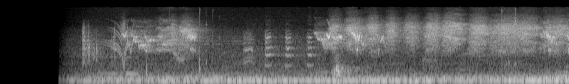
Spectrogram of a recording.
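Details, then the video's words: Tame budgerigar singing in the late afternoon: dense, scratchy warbling chatter of rapid high chirps and squeaky notes, with a steady low hum underneath. "SUARA PARKIT"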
